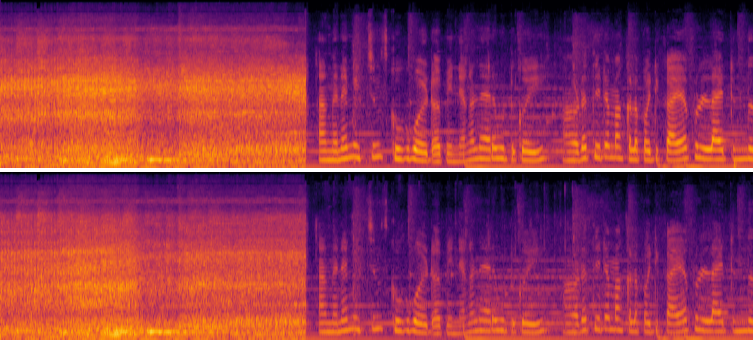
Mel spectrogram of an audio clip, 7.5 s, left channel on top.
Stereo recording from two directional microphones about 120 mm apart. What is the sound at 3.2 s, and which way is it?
Speech, 45° left (ahead or behind).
